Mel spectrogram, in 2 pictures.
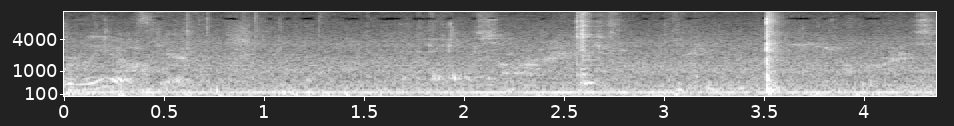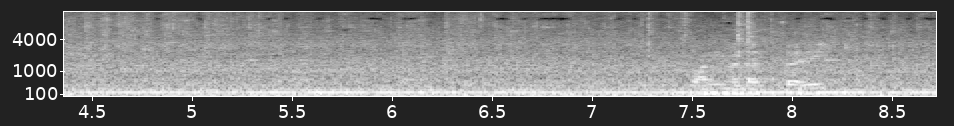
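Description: A single sharp metallic clack of cocktail shaker tins about three and a half seconds in, with a smaller knock a second before it, over a steady low hum and faint background voices.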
